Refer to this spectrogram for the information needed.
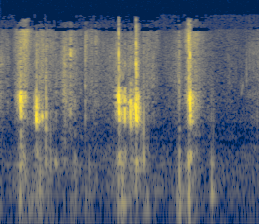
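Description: A group of capybaras calls back and forth in three quick bursts of squeaky whistles, grunts and short bark-like yelps, with brief pauses between and no talking.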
